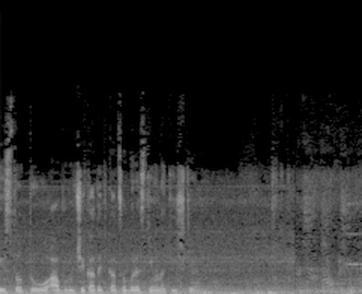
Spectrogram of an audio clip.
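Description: A woman talks with animation close to a microphone, outdoors in wind.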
